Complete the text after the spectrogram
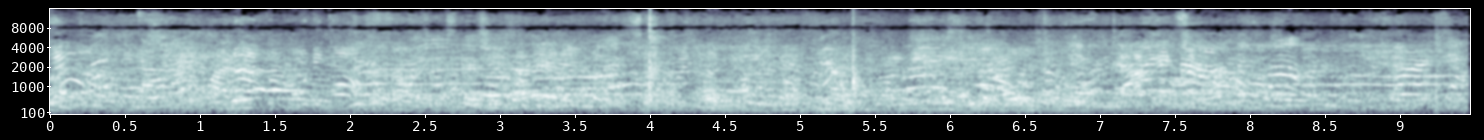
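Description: A crowd of men and women chatter all around in a busy indoor room.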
